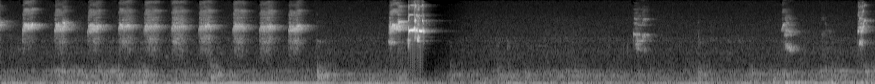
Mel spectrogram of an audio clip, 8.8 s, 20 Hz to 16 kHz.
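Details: Nearly forty-day-old lovebird chicks coming out of the nest on 25 December; a steady run of about ten high chirps, roughly three per second, then a louder squeaky burst and a few scattered chirps.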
